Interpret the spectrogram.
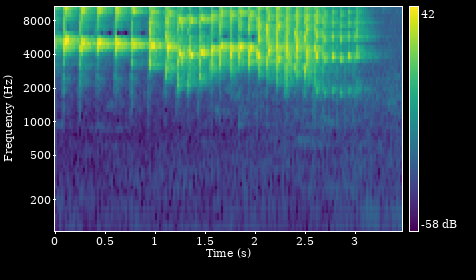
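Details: Two green lovebirds singing together in a long ngekek: a rapid run of shrill chattering notes, about six per second, speeding up and merging into a dense trill before stopping abruptly.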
